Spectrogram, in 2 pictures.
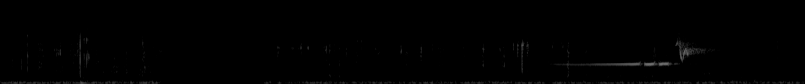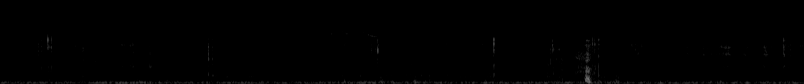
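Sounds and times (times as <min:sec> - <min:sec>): bird whistled call: 0:05.6 - 0:07.2.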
